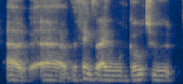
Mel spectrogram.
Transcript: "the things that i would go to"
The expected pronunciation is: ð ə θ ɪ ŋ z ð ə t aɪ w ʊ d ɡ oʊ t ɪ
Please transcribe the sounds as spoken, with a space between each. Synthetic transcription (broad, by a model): ð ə θ ɪ ŋ z ð ə t aɪ w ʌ d ɡ oʊ t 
